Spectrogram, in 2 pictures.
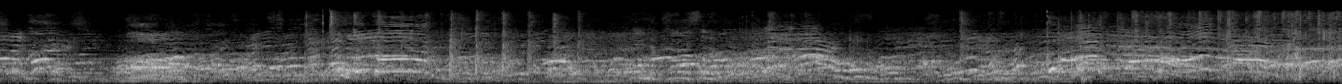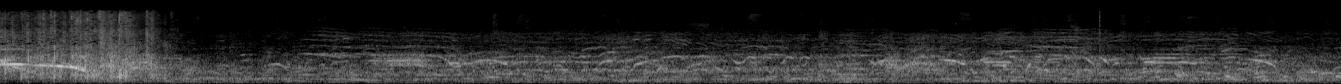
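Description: Young women shout to one another from a distance outdoors.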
